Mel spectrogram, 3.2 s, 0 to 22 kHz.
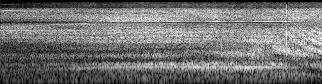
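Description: A small jet engine on a FLYFANS L-39 RC model jet whines steadily with a rising high-pitched tone and broad hiss, growing louder as it powers up for takeoff.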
